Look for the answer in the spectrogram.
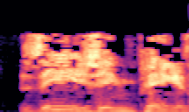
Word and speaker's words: Xi Jinping: Xi Jinping, is that how you pronounce his name? – Sounds pretty close.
